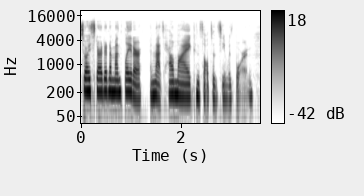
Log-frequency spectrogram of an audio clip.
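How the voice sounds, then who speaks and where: A woman with an ordinary speaking voice and a Canadian accent, fairly low in pitch, at a fairly quick pace with ordinary pitch variation, in a very clean recording with a silent background and a dry, close sound with no echo. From Canada. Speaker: licensing and brand marketing consultant. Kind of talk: casual interview. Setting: studio.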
